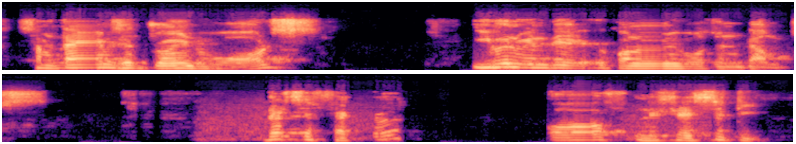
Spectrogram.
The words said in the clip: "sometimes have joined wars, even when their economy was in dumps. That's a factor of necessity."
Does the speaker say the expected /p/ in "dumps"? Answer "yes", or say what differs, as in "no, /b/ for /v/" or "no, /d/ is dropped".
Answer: yes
